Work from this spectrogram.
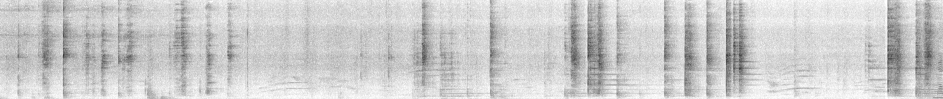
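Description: Malvani fish curry masala with red chilli, coriander powder and homemade garam masala being stirred in a pan: repeated metal spatula scrapes and clinks against the pan in irregular bursts over a faint sizzle, fairly close.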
